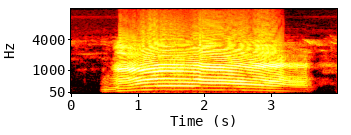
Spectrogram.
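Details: Single cow in a village setting lets out one sustained, loud moo lasting about three seconds, starting with a rise, holding a steady tone, then fading, with only a faint bird note at the end.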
